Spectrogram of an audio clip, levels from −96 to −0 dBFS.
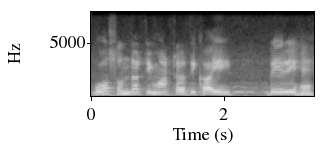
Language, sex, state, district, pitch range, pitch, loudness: Hindi, female, Haryana, Charkhi Dadri, 210-230 Hz, 220 Hz, -14 LUFS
